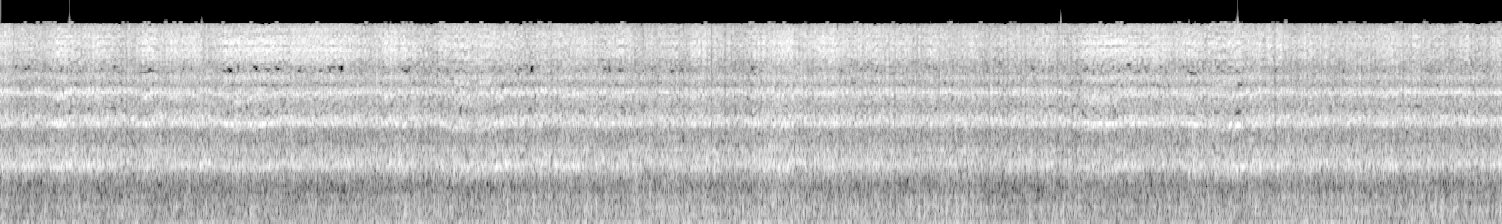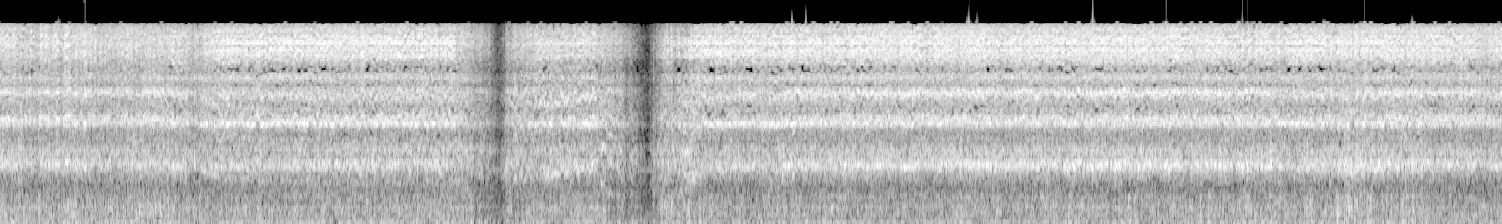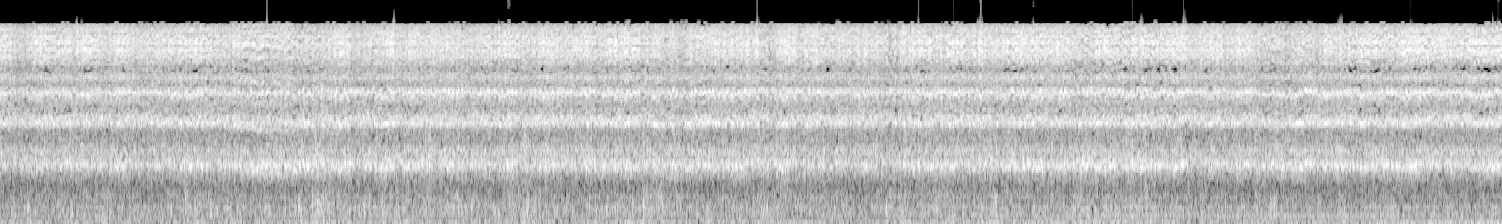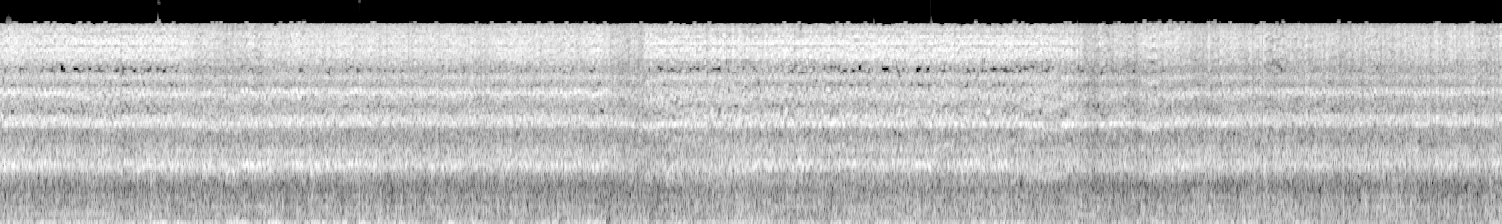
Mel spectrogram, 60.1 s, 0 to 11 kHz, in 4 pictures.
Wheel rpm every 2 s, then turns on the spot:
230, 230, 230, 230, 230, 230, 230, 230, 220, 180, 110, 200, 230, 230, 230, 230, 230, 230, 230, 230, 230, 230, 230, 220, 230, 230, 200, 200, 220, 230.
none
